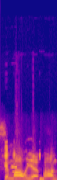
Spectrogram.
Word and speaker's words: Somalia: is Somalia.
